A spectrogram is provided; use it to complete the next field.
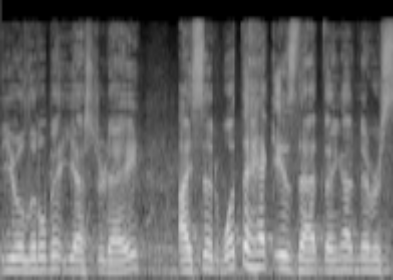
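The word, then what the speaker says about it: Yishai: up a little bit it's spelled y i s h a i but it's isai you got it like he shy and from spin excellent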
